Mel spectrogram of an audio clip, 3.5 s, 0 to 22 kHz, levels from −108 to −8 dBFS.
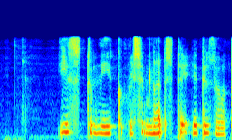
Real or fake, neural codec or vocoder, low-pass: fake; codec, 24 kHz, 1.5 kbps, HILCodec; 7.2 kHz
